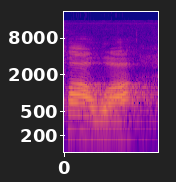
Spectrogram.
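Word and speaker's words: four: que se pronuncia naina el número cuatro faa eh Hay muchas palabras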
